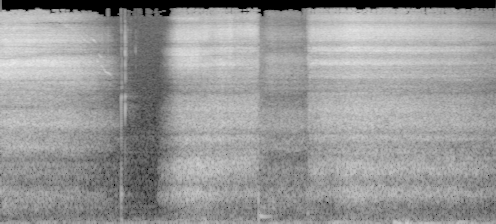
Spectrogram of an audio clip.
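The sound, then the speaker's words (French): Deep inhalation through the nose, a long airy hiss broken by short pauses, with no talking over it. “C'est-à-dire que vous allez inspirer par le nez.”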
